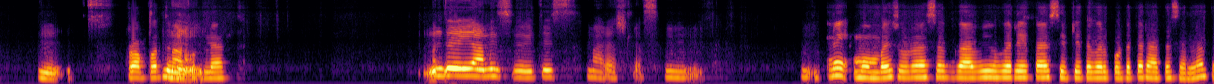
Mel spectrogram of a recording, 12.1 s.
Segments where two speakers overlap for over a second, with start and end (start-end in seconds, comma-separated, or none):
none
